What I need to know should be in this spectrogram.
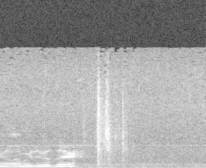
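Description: A wooden window shutter bangs shut.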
